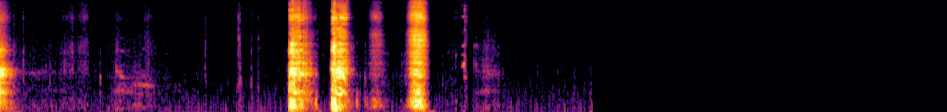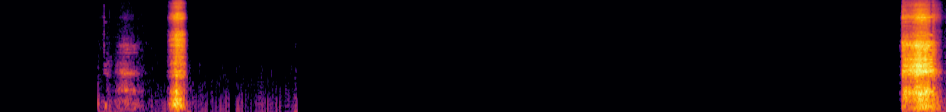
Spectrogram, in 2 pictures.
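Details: Adult male with an improving cold, sitting in a car, sneezes now less wet: five or six sharp, brief sneeze-like bursts separated by silence; a sneezing fit during a cold.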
